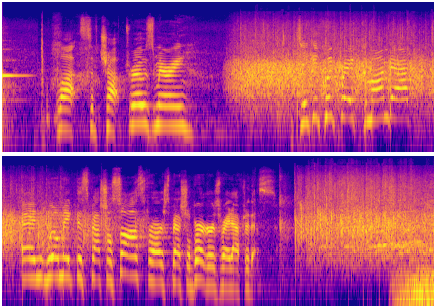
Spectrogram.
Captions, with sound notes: lots of chopped rosemary. (audience applauding) Take a quick break, come on back, and we'll make the special sauce for our special burgers, right after this.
